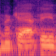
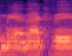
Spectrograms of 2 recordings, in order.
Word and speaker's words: McAfee: yeah mcphee knob how do you say it mcafee mcafee it's spelled mac yeah mcafee mcafee because it's mac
